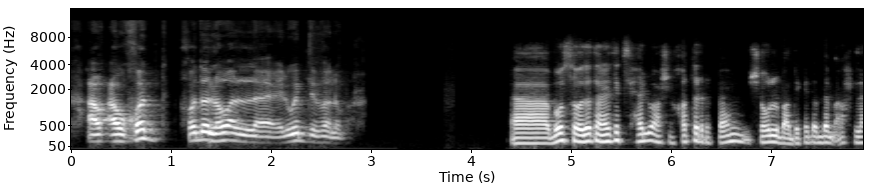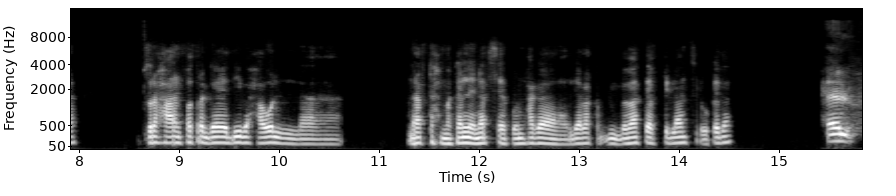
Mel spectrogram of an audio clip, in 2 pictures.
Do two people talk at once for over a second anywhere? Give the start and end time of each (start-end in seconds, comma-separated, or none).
none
